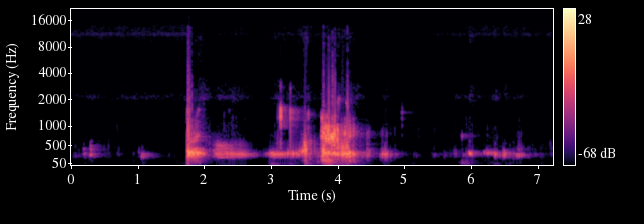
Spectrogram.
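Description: Low gurgling rumbles in several bursts over about seven seconds, typical stomach growling from gas and fluid moving through the gut.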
